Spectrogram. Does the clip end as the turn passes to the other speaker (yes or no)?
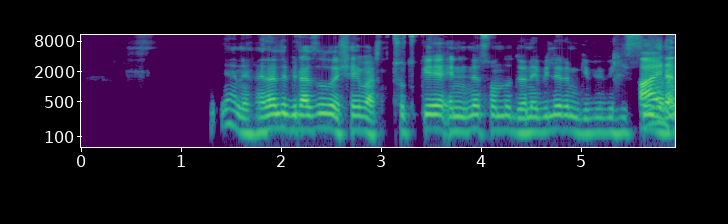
yes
